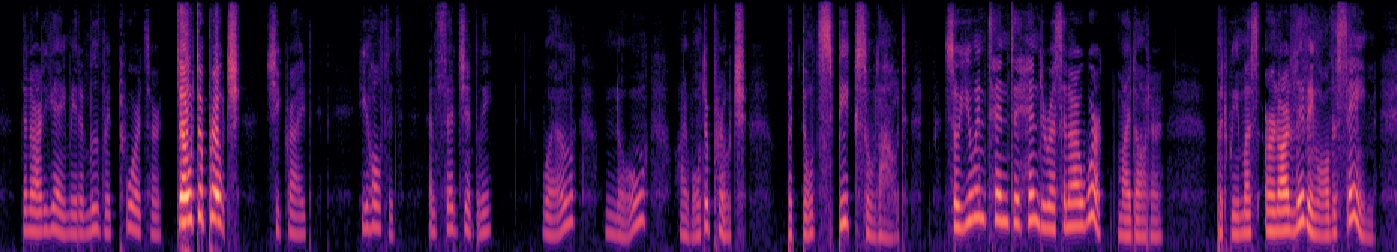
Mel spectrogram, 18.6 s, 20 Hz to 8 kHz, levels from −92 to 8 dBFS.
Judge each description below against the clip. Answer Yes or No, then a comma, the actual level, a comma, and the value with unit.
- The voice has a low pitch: No, high, 190 Hz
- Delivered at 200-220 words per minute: No, average, 145 wpm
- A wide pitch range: Yes, wide, 6.5 semitones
